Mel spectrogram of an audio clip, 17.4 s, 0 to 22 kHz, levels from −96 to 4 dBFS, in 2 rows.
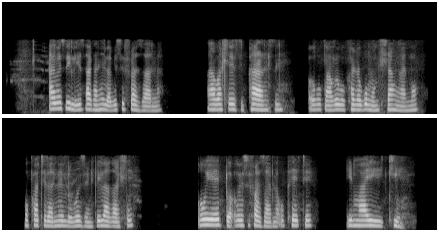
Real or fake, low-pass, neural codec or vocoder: fake; 5.4 kHz; codec, 44.1 kHz, 2.6 kbps, SNAC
